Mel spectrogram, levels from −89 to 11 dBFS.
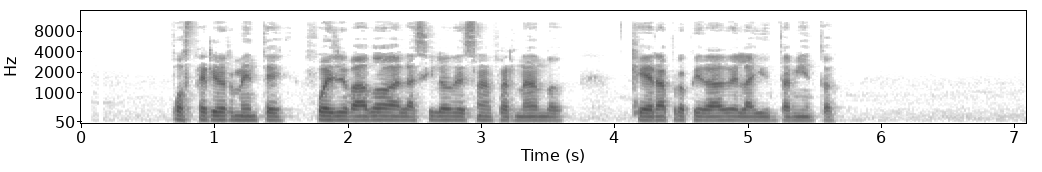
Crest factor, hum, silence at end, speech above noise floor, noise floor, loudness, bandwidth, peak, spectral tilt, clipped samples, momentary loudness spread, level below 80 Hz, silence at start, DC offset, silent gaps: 20 dB; none; 1.45 s; 43 dB; -71 dBFS; -28 LUFS; 11.5 kHz; -10 dBFS; -5 dB/octave; under 0.1%; 10 LU; -72 dBFS; 0.7 s; under 0.1%; none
